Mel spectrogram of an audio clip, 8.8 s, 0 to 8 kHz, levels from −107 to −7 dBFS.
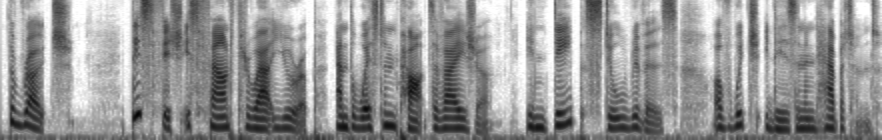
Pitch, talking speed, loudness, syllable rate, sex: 180 Hz, 155 wpm, -22 LUFS, 4.7 syllables/s, female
